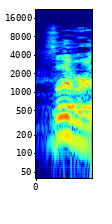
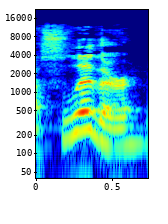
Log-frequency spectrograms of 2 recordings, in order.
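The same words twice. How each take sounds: First: Sliver said with a V, not a TH; mistaken Sliver. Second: Slither said with a clear TH sound; corrected Slither. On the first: He names the wrong film, a louder Sliver. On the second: Correcting himself after his cohost, Slither with TH. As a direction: fix it to Slither with TH. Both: Real, not acted.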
